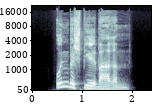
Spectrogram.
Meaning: strong dative masculine/neuter singular of unbespielbar
- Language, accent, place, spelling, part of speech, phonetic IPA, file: German, Germany, Berlin, unbespielbarem, adjective, [ˈʊnbəˌʃpiːlbaːʁəm], De-unbespielbarem.ogg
